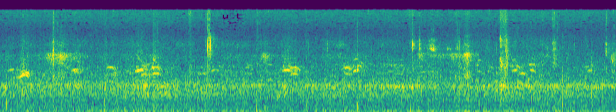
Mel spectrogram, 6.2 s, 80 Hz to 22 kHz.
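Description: Faint, scattered honks from a couple of big strings of flying geese come through in short bursts, mostly buried under a steady low rumble of traffic noise that fills the whole scene, on a chilly morning in the low to mid 30s.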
